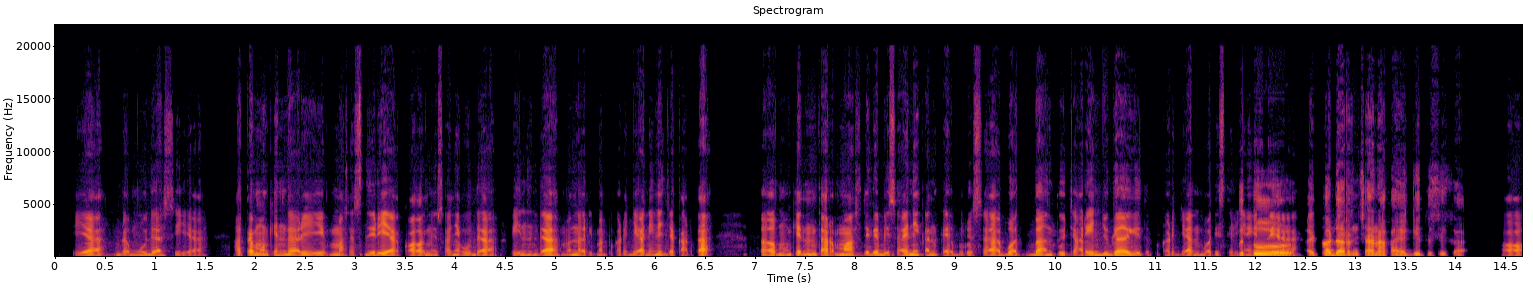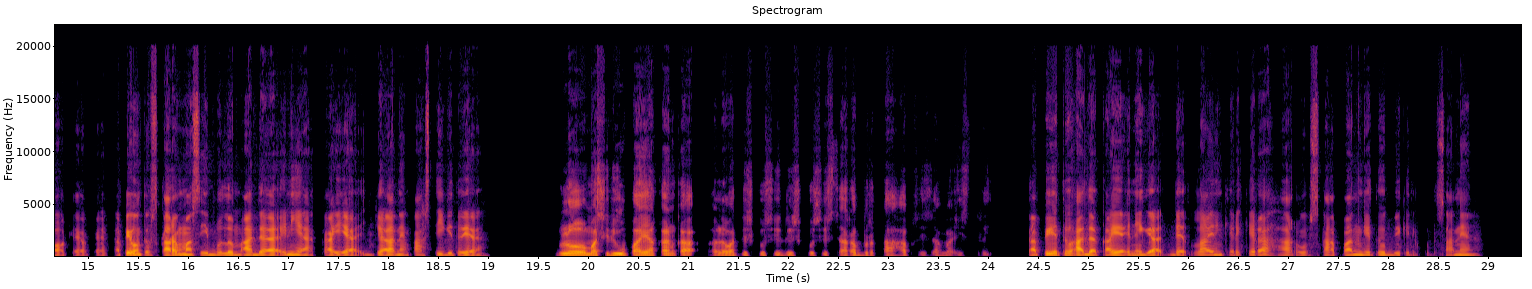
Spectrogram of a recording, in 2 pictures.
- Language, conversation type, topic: Indonesian, podcast, Bagaimana cara menimbang pilihan antara karier dan keluarga?
- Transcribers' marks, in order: in English: "deadline"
